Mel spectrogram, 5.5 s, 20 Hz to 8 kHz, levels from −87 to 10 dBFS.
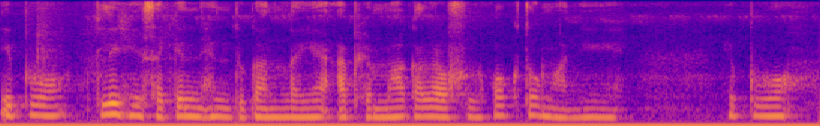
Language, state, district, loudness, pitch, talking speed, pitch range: Sumi, Nagaland, Dimapur, -21 LUFS, 170 Hz, 120 wpm, 160-185 Hz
